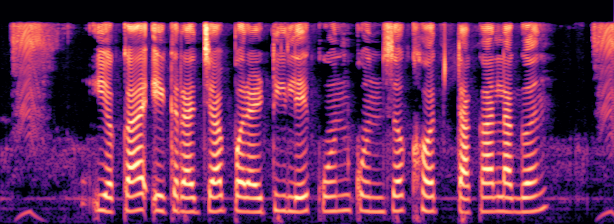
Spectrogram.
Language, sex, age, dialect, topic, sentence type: Marathi, female, 18-24, Varhadi, agriculture, question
